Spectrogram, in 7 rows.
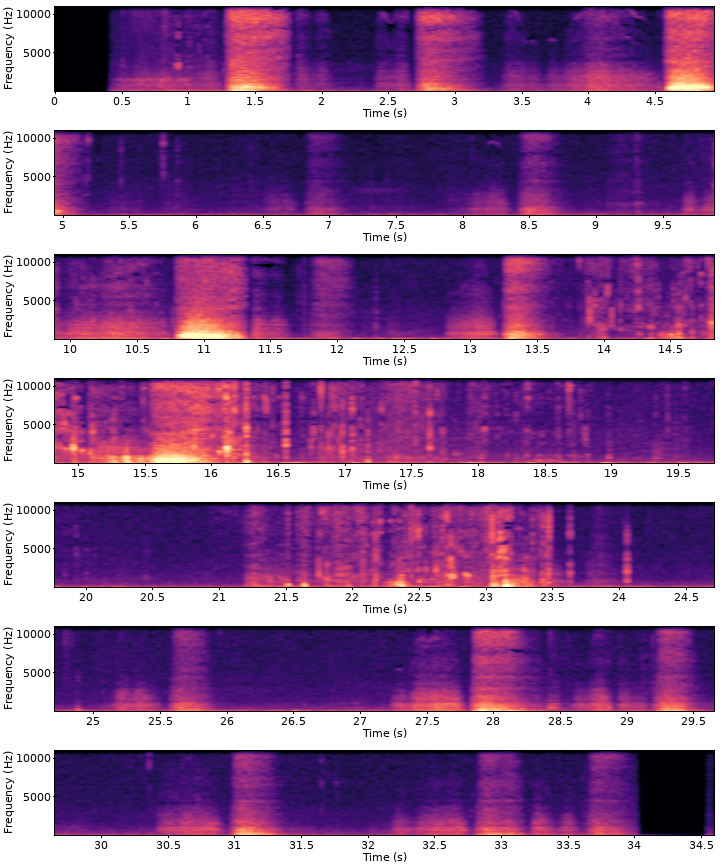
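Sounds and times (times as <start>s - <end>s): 
animal breathing and licking: 0.5s - 7.4s, 8.0s - 20.4s, 21.0s - 24.2s, 27.2s - 29.7s, 32.2s - 34.0s.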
